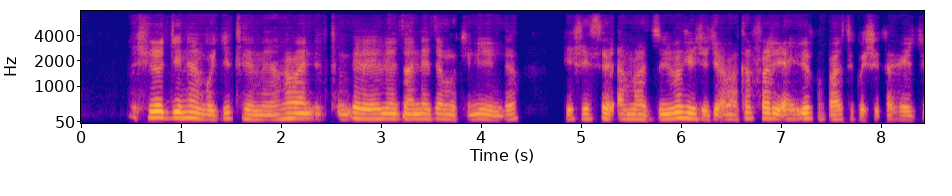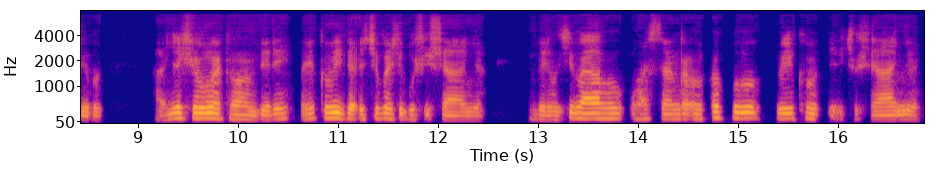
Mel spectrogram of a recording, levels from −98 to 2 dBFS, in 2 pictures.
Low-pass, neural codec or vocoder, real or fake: 7.2 kHz; codec, 24 kHz, 1 kbps, SNAC; fake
